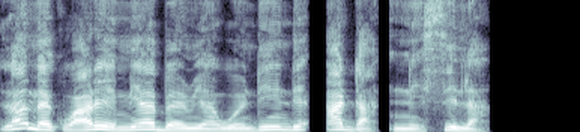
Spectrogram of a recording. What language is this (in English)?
Akan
